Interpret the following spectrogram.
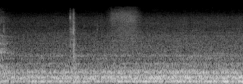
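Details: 1963 Chrysler 300J heater blower on high after the heater control switch was repaired and reassembled: steady, even fan whir with a low hum, no rattle or squeal; blower running normally.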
